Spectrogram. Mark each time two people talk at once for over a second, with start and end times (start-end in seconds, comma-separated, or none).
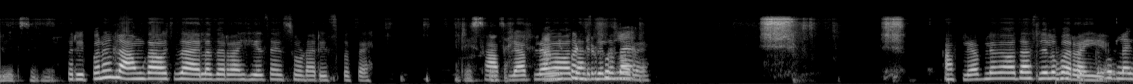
4.8-6.3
